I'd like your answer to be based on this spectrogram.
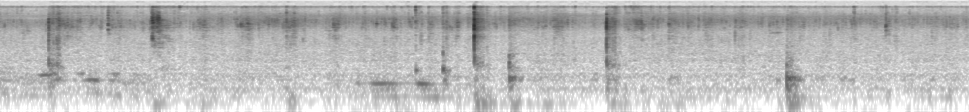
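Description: Tamil-style citron pickle simmering slowly in a pan over a low flame, giving soft scattered pops, drips and gentle stirring scrapes, fairly quiet and close, with no talking.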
